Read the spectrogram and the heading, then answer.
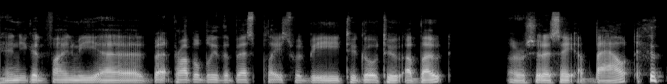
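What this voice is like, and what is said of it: Canadian accent. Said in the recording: “Me and my Canadian accent.”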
